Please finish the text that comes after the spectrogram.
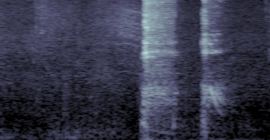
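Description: Two sharp coughs in quick succession from a commentator at a microphone during a StarCraft match cast, the first louder, the second slightly weaker, each short and close with nothing else but faint background hum.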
